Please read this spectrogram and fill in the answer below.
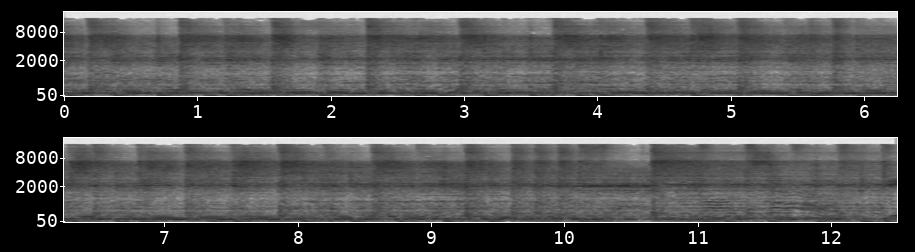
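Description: Heavy rock band playing live, an instrumental passage with distorted electric guitars, bass guitar and a drum kit, heard from the audience floor.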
